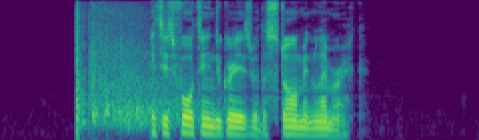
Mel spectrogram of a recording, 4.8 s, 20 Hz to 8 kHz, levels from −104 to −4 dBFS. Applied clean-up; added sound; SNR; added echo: none; Gunshot, gunfire; 9 dB; none.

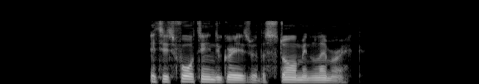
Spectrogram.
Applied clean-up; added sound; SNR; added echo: none; none; none; none.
